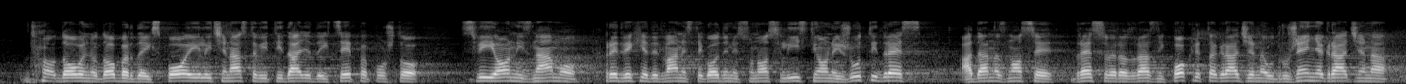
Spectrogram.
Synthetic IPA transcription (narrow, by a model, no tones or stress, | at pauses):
d̪o̞ʋoʎnod̪o̞baɾd̪aixspo̞jeilit͡ɕe̞nast̪aʋit̪id̪aʎe̞d̪aixt̪seːpapo̞ʃt̪o̞ | sʋio̞niznaːmo̞pɾed̪ʋexiʎad̪ed̪ʋaːnest̪e̞ɡo̞d̪inesuno̞siliist̪io̞najʒut̪id̪ɾes | a̰d̪anasno̞se | d̪ɾeso̞ʋeɾazɾaːznixpo̞kɾet̪aɡɾad͡ʑanaud̪ɾuʒeːɲaɡɾad͡ʑana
